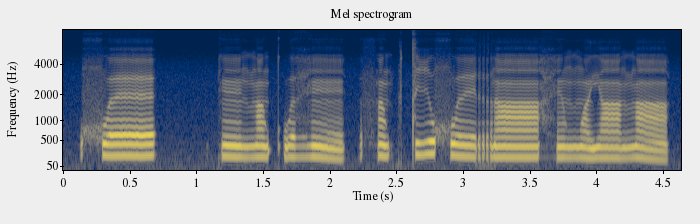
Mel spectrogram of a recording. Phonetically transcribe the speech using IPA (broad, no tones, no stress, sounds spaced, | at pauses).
χʷ ɛ | k ẽː ŋ ã kʷʼ ɛ ɦ ẽ | θ ã kʷ t i χʷ eː r ãː h ẽ ŋʷ ã j ãː ŋ ã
